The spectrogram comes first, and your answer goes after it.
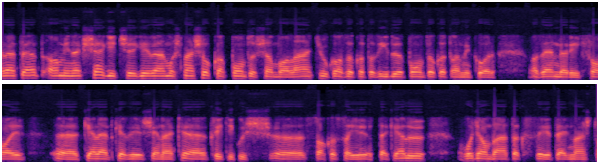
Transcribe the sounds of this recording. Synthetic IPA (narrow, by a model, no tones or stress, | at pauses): lɛt̪ɛt̪ɒminɛkʃɛɡiːt͡ʃːeːɡeːvɛlmo̞ʃt̪maːrʃo̞kːɒlpo̞nt̪o̞ʃɒbːɒnlaːcːukɒzo̞kɒt̪ɒzid̪øːpo̞nt̪o̞kɒt̪ɒmiko̞ɾɒzɛmbɛɾifɒj | kɛlɛt̪kɛzeːʃeːnɛkkːrit̪ikuʃsɒkɒsɒijøt̪ːɛkɛløːɦo̞ɟɒɱvaːlt̪ɒkseːt̪ɛɟmaːʃt̪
